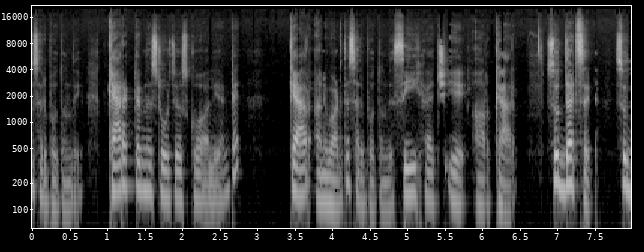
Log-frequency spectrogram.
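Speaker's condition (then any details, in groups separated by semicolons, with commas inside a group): No condition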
